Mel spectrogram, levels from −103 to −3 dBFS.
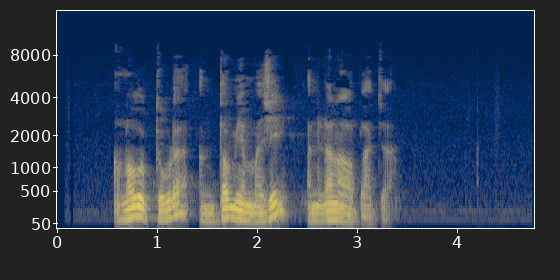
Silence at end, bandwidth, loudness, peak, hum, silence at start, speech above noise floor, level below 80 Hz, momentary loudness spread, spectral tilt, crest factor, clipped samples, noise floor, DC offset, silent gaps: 1.45 s; 7.8 kHz; -25 LUFS; -6 dBFS; none; 0.55 s; 49 dB; -50 dBFS; 17 LU; -8.5 dB/octave; 20 dB; under 0.1%; -73 dBFS; under 0.1%; none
